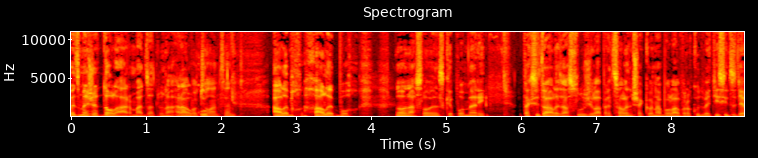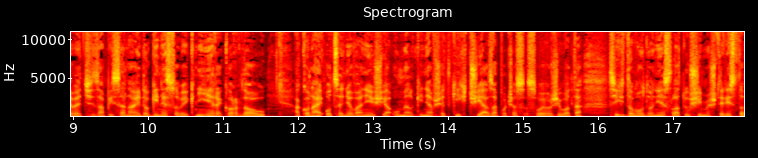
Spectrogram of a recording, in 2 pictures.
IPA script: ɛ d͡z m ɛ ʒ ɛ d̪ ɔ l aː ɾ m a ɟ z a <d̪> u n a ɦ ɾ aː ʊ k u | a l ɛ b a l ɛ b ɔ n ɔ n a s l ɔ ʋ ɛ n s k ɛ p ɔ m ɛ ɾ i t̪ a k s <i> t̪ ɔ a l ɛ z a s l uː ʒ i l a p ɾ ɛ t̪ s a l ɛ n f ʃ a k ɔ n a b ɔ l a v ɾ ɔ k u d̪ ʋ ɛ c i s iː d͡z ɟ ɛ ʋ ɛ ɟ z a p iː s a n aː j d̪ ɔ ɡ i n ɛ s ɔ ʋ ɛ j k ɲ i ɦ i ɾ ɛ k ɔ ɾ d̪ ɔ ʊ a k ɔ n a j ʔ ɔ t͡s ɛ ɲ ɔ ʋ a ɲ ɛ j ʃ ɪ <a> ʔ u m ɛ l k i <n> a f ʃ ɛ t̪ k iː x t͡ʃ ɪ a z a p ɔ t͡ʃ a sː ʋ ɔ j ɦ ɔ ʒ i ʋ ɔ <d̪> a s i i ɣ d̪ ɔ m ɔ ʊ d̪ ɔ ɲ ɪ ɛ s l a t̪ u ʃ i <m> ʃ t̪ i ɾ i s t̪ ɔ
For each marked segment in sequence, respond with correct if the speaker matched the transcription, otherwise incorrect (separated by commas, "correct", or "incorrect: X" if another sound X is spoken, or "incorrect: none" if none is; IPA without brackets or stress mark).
incorrect: t̪, correct, correct, incorrect: ɲ, incorrect: t̪, correct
